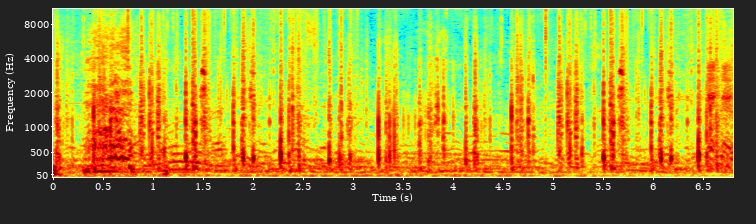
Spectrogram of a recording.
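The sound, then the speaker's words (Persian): Hooves of a horse galloping down a hill as a rider turns back toward his troops: rapid, continuous pounding beats over a dense, rumbling background. “سر اسب را برگرداند و از تپه سرازیر شد و به سویشان تاخت.”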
